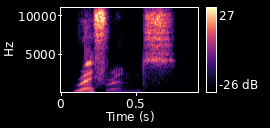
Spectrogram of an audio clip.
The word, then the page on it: reference: British English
